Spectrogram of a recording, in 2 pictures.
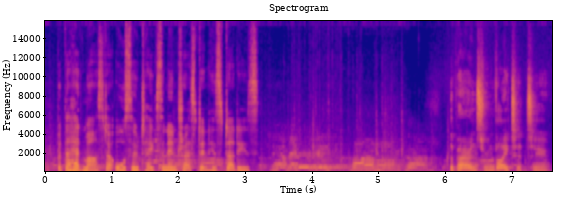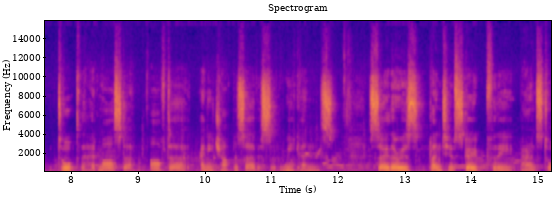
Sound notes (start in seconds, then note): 3.7 cameras clicking; 3.7 photographers chattering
